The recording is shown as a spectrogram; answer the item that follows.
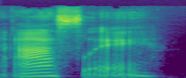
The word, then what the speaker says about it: Aslay: I'm so excited to be here with self-love advocate, Jonathon Aslay.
